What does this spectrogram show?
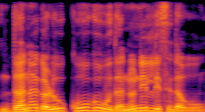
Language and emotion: Kannada, neutral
